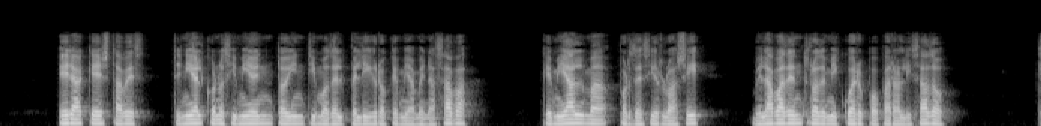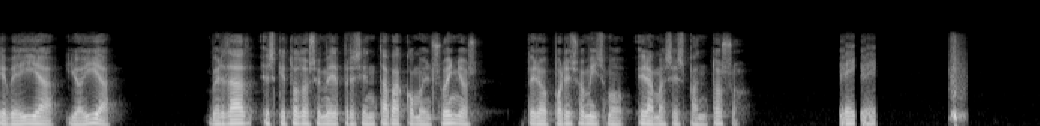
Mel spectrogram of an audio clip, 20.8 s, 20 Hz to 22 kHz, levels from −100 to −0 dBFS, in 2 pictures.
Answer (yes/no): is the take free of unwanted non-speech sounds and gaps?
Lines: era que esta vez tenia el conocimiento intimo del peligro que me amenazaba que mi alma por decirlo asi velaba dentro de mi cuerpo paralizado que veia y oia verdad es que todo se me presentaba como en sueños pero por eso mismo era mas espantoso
no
